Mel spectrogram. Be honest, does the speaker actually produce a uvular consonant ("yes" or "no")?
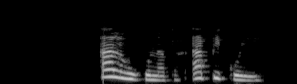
yes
